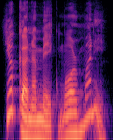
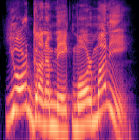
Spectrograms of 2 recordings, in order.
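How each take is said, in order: First: It is said plainly, with ordinary energy. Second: It is said emphatically, with more energy.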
